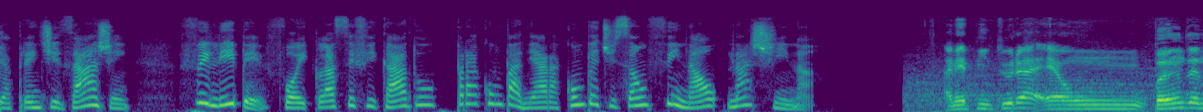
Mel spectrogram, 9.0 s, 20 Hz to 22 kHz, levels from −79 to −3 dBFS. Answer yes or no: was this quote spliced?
no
